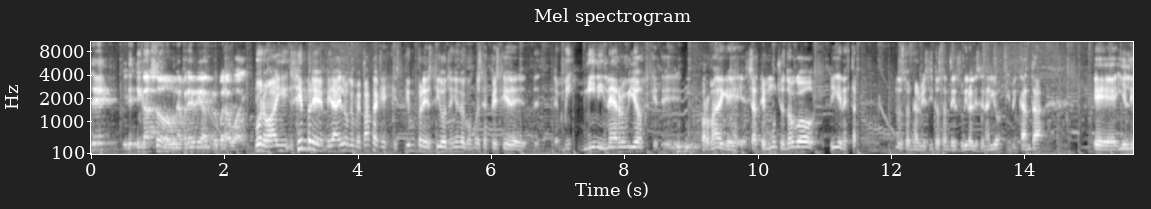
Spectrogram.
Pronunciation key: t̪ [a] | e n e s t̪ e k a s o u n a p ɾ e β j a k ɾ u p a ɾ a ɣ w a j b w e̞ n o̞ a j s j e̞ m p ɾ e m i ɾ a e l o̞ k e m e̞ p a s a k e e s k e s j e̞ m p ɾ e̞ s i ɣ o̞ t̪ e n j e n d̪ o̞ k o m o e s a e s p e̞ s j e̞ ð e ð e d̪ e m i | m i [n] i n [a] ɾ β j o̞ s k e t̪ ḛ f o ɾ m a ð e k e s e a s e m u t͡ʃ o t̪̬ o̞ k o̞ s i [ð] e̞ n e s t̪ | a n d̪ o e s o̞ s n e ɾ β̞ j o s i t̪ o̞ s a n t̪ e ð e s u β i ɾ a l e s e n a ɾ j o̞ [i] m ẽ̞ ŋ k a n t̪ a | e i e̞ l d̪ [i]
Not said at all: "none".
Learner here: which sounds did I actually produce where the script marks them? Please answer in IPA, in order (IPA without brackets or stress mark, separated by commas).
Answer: e, n, e, ɣ, i, i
